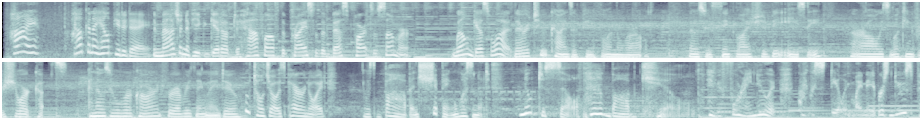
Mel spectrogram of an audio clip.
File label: Commercial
